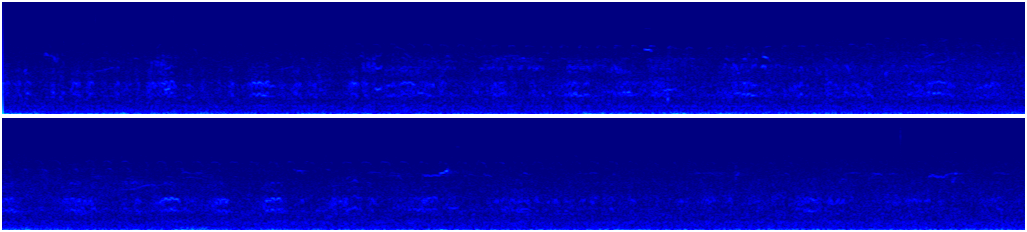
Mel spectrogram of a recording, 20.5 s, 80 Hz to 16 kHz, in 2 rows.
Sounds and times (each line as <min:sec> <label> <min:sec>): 0:00.0 Distant gaggle of Brent geese 0:20.4
0:00.0 wading bird song 0:20.4
0:00.0 windy 0:20.4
